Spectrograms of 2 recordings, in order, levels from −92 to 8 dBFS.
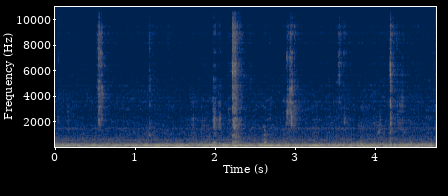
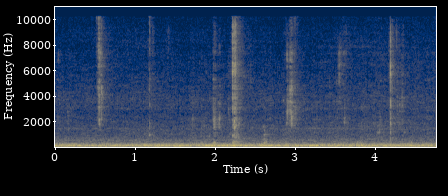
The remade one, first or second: first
